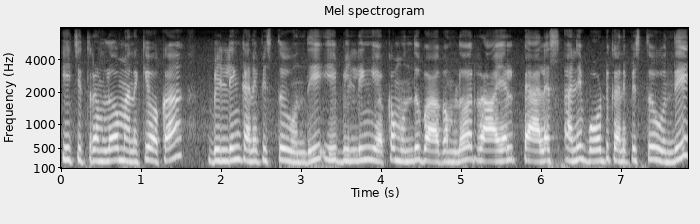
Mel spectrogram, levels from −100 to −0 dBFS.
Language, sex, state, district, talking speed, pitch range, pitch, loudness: Telugu, female, Andhra Pradesh, Srikakulam, 130 wpm, 230-255 Hz, 240 Hz, -12 LUFS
